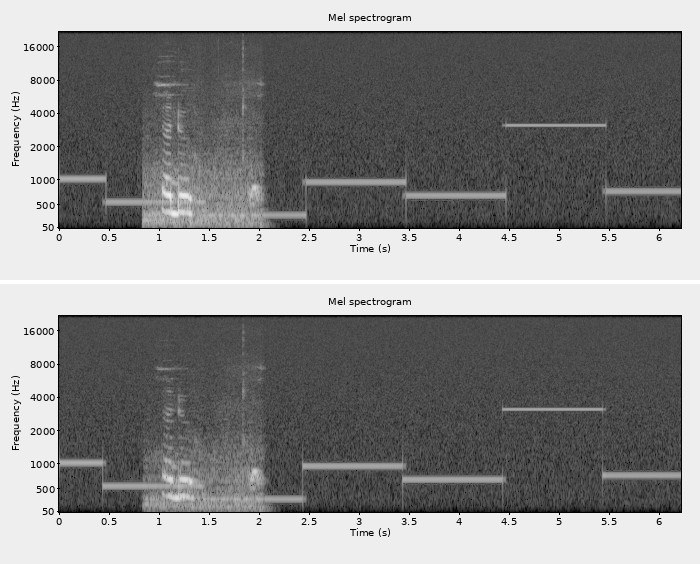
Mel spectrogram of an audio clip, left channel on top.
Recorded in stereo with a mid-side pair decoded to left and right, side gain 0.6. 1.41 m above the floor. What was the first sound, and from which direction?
A child speaking, 65° left.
